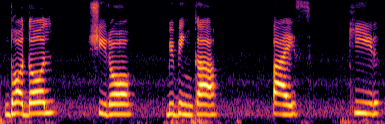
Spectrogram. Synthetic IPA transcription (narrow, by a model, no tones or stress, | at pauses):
d̪ʱɔd̪ɔl | ʃiɾɔ | bibʱiŋka | pajs | kʰiːɾ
